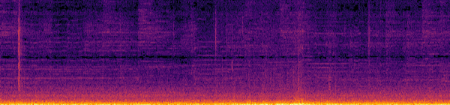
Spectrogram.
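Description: Steady low rumble of a moving car heard from inside the cabin: engine and road noise, swelling slightly about four seconds in.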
